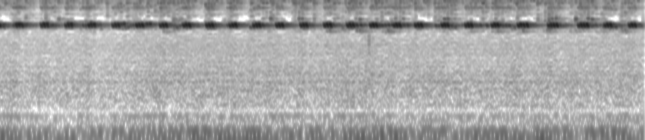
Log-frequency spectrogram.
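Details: Cricket chirps in distinct short bursts, about four per second, each a clipped high trill repeating rhythmically above a faint low drone.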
